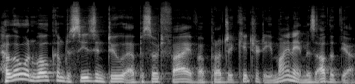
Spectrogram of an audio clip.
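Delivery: stiff formal announcer voice, as if reading. Opening a podcast episode: stiff announcer voice, as if reading a script. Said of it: "you literally spoke as if you were reading off of something".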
